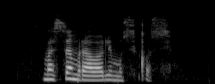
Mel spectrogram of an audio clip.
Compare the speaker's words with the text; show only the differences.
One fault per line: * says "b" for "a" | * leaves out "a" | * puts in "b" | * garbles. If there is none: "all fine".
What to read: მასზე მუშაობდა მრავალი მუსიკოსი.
* leaves out "მუშაობდა"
